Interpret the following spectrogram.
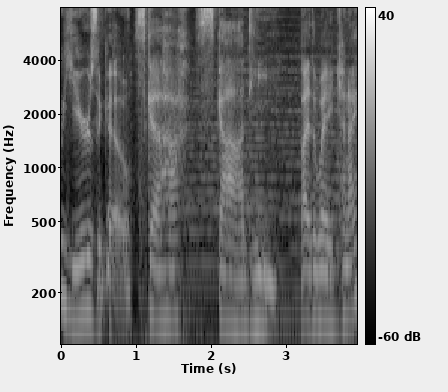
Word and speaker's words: Skadi: The Norse name is pronounced Skad-i, and the closest Japanese approximation was Sukadi, and then most English speakers shorten that to Ska-di, so Sukadi, Skadi, or Skadi, take your pick.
